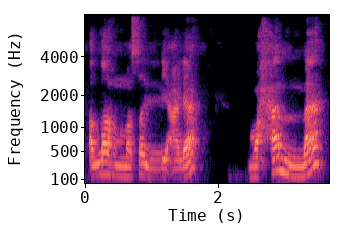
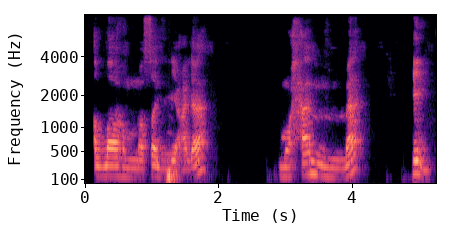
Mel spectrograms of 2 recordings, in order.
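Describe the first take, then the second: First: The name ends on a bare d sound. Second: The name ends with an added in sound. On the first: "biasa Muhammad je" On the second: "kalau kita tengok baris"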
